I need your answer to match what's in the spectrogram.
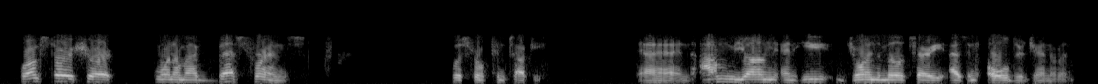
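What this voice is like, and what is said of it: Strong Brooklyn accent. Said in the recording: “I'm from Brooklyn ... My accent is just outrageous. I try to curb it.”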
